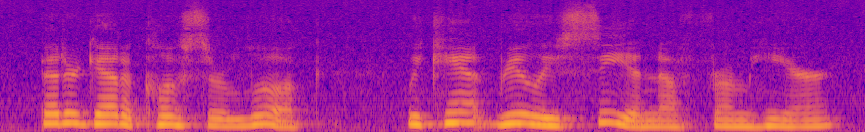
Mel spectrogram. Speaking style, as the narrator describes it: Paul whispered

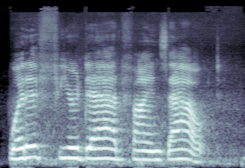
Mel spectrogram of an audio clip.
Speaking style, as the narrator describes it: Missy asked

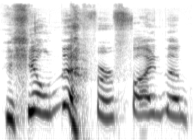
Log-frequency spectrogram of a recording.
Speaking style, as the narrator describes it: sobbed Martha

